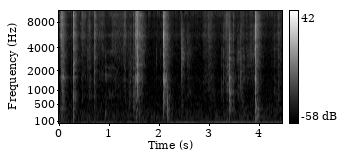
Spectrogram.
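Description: A tarot deck being shuffled and handled by hand: sharp card snaps scattered through, with a softer fluttering stretch from about two seconds in, before a card is laid on the table.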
